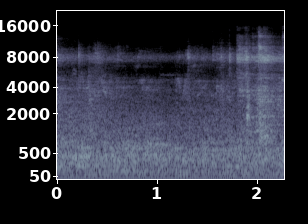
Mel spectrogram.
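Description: Steady background hiss with a thin, high, steady tone running through it. It holds no distinct calls or knocks.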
